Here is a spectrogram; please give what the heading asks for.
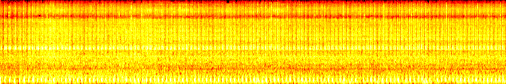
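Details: Restored Tony Kart (Kosmic) go-kart small engine, first start after fuel on and choke, idle turned up: steady even putter at slightly raised idle, no misses or knocks; healthy idle.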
